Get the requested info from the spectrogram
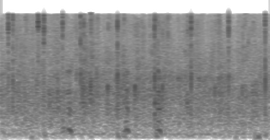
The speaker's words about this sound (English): So because we don't celebrate, I'm going to applaud, and everybody else is going to clap with me.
